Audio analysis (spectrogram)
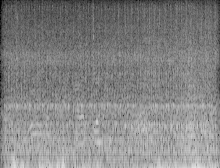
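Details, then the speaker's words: Car recently imported from Germany, idling: rumbles unevenly, lumpy and surging, judged to be falling apart; rough running engine, cause not stated. "Слышите, как мотор работает? Я бы к этой машине в Европе вообще бы не подошел. Да оно рассыпается"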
